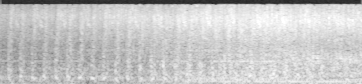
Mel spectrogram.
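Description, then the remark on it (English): A police helicopter of the LAPD, flying over Los Angeles, thumps its rotor in a fast, steady chop with a broad roaring wash, holding fairly loud throughout as it passes overhead. No voices. “In a lot of these films, really dramatic scenes are punctuated by shots of the LAPD helicopters probing the urban grid with their searchlights.”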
